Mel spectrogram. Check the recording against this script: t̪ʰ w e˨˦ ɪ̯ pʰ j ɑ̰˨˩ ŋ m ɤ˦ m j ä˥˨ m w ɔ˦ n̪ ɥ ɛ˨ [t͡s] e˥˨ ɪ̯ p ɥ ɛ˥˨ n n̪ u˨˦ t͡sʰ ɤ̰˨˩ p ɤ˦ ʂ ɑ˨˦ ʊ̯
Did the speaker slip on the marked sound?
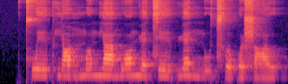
no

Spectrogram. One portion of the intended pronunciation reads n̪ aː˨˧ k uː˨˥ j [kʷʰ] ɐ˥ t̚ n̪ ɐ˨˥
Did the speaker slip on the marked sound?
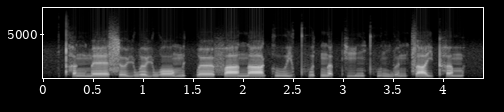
no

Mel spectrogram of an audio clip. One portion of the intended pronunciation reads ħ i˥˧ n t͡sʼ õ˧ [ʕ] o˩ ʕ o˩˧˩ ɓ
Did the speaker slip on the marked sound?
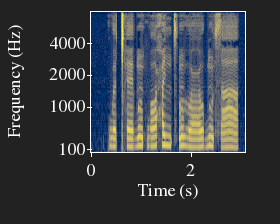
yes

